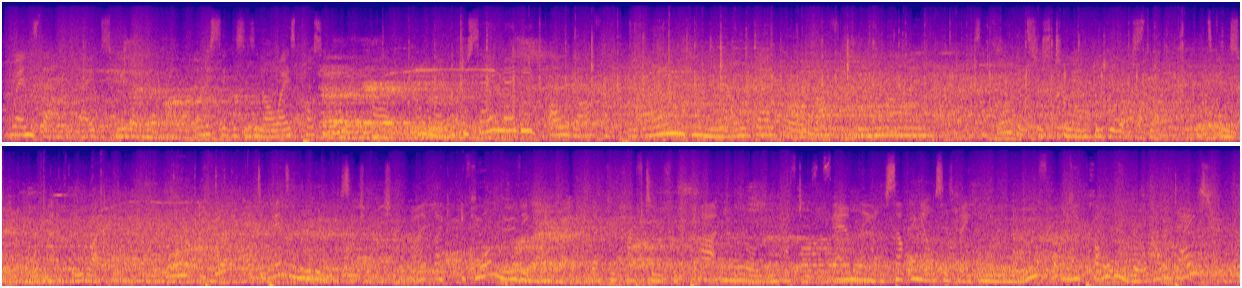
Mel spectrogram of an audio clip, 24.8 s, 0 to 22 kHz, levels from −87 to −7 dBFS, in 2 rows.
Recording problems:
murmuring crowd; very loud; throughout; 3 dB above the speech

